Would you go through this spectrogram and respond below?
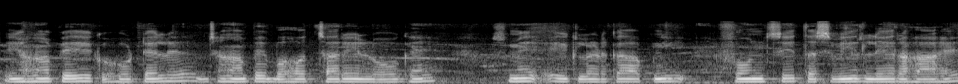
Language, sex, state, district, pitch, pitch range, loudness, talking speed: Hindi, male, Haryana, Charkhi Dadri, 130 Hz, 120-135 Hz, -15 LUFS, 130 wpm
